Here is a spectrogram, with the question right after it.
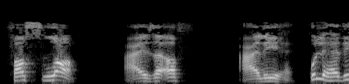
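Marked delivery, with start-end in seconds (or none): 0.0-0.8 "فصلا" higher, with a thick final "la"; tongue back for the dark l ending "فصلا"; heavy lam. Shown as a demonstration. Teacher repeats word before pausing on it, heavy lam. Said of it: "تفخم ولا ترقق؟".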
